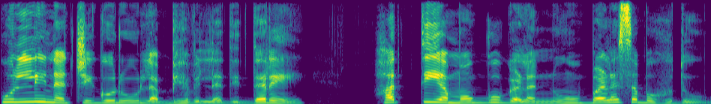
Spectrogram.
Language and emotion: Kannada, neutral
